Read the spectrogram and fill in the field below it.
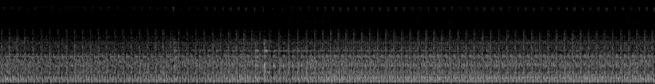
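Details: Tecumseh single-cylinder lawn mower engine running steady with a dull knock on every revolution, from a worn connecting rod bearing.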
